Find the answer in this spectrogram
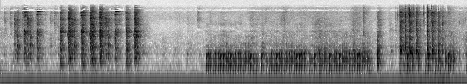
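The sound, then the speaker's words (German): Rapid bursts of computer keyboard clicking, fairly loud, with a steady held-down hum in the middle stretch before another flurry of fast key mashing at the end. No talking. “Also so klingt es, wenn ich gedrückt halt und so klingt es, wenn ich ballert halt.”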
